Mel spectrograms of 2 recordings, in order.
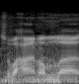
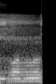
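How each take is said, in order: First: It is said slowly and clearly. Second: It is said quickly and unclearly. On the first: The speaker calls it right. "Bacanya bujur-bujur" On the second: The speaker calls it wrong. "daripada cepat"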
